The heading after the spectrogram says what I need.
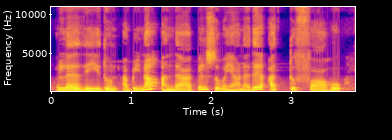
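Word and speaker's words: التفاح: சோ அத்துபாஹு லதிதுன் அப்படின்னா அந்த ஆப்பில் சுவையானது அத்துபாஹு தா வந்து ஷம்சியோட எழுத்து அப்ப லாம் உச்சரிக்கப்படக்கூடாது அத்துஹு லததுன் சரிங்களா சோ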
